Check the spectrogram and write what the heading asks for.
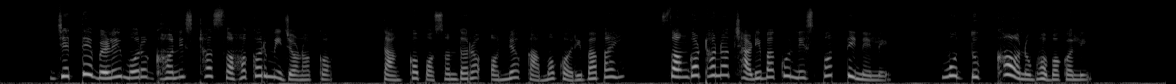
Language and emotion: Odia, sad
